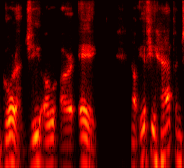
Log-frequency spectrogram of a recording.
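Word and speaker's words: Gaura: our English transliteration system a common spelling for the name of garanga mahaprabhu is Gora with a long a on the end and uh that it's a little differently spelled that sometimes a general g-a-u-r-a Gora in this case means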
